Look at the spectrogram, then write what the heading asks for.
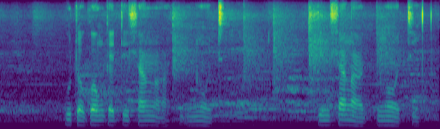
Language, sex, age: Swati, male, 20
